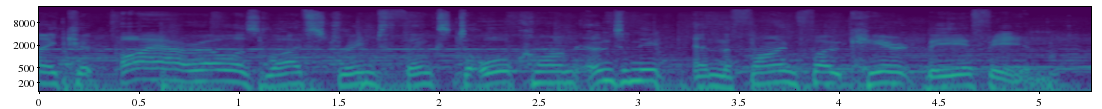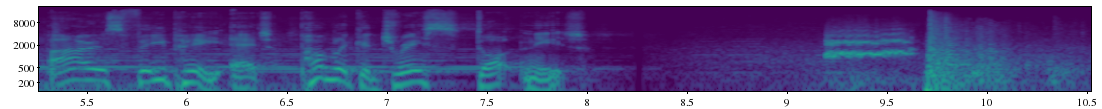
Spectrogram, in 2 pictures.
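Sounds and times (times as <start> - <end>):
speech: 0.0 - 8.2
car tire screech while skidding: 8.4 - 10.5
car crashing into a car: 9.2 - 10.5
rumbling rattling aftermath of a car crash: 9.7 - 10.5.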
